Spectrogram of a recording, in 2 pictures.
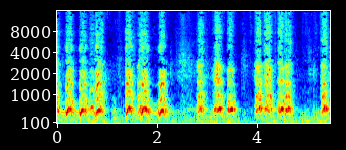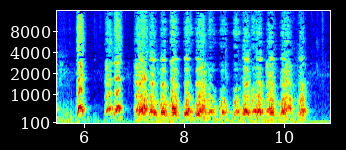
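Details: Jindo hunting dog at a Jindo kennel, urged by its keeper to 'say uncle', gives bursts of clipped, ringing yelp-barks in uneven groups, ending in a long rapid volley of closely packed barks.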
